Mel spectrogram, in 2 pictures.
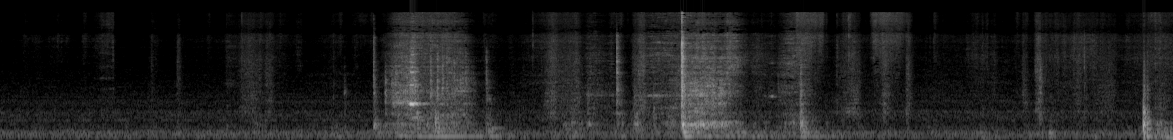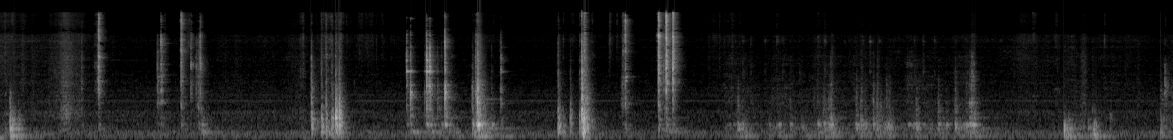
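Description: Hands working a cherry-burl plate blank on a stopped wood lathe: two brushing, rubbing stretches, then a run of sharp knocks and clicks of wood and metal as the blank and its chuck come off the lathe spindle and are set down on the bench.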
